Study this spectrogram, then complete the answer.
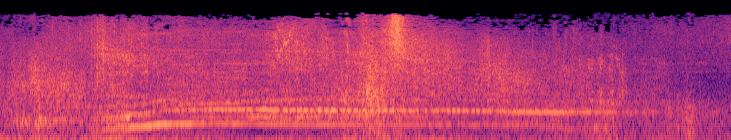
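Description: A wolf howls long and loud.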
